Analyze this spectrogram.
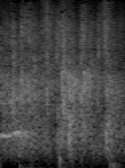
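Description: A convention audience applauds a guest of honour: a dense, steady wash of many hands clapping at once, fairly loud and continuous throughout the short burst, with faint voices murmuring underneath.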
